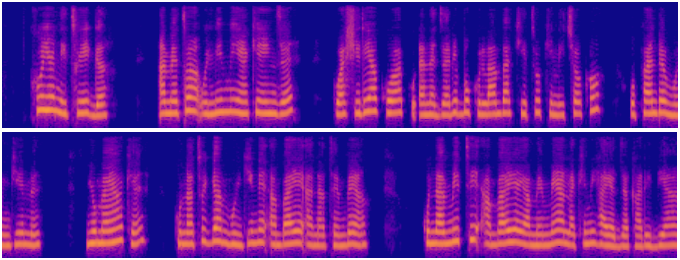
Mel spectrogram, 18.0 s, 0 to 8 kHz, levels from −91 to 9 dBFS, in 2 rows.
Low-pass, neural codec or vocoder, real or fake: 7.2 kHz; codec, 16 kHz, 1.1 kbps, Voila-Tokenizer; fake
